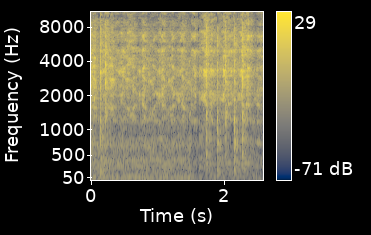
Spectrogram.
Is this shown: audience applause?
no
